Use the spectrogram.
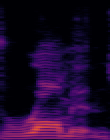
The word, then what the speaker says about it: Romen: name is actually I it doesn't look like this from the writing it is pronounced Ramen so Ramen I have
